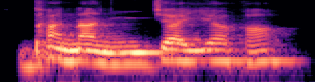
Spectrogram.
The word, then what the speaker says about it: धनञ्जयः: This stress has to be made here. Dhananjayah. So, and Dadmau. So we have to stress only on this dha, not the nearby letters.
